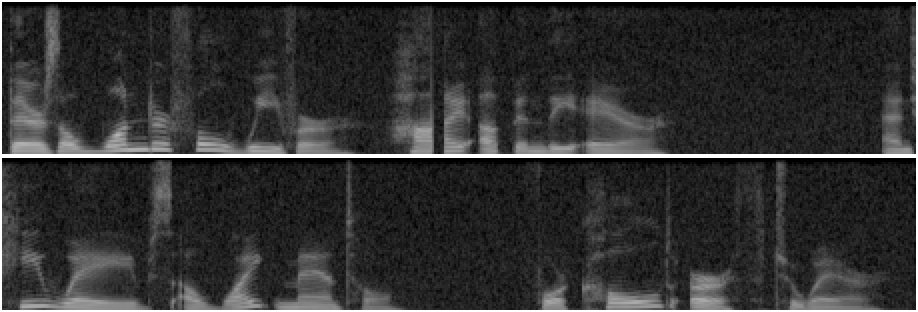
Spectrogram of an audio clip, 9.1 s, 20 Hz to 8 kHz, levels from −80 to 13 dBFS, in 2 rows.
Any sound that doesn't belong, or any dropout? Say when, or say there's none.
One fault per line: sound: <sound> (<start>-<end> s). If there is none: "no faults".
sound: dropout (2.2-2.2 s)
